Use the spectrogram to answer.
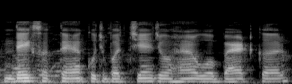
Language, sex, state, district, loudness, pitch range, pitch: Hindi, male, Bihar, Lakhisarai, -20 LUFS, 135-145 Hz, 135 Hz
